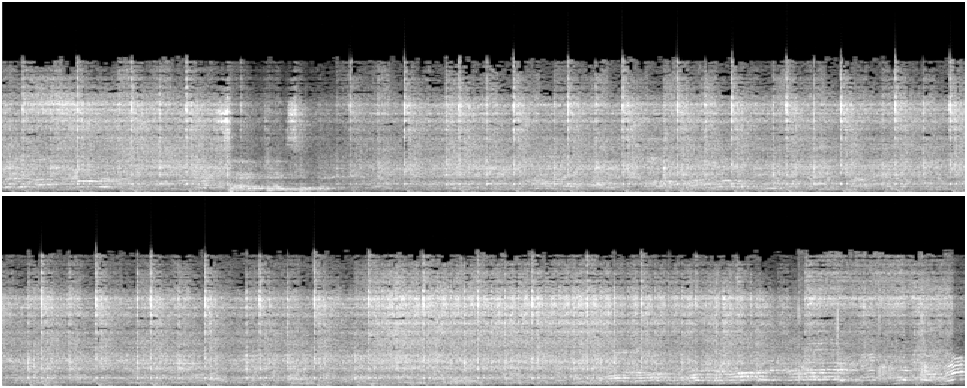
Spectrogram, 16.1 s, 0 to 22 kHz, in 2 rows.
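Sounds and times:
loud music with steady beat: 0.0s - 16.0s.

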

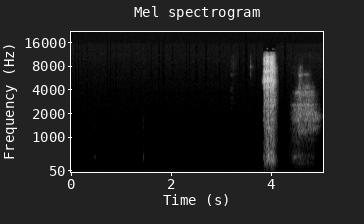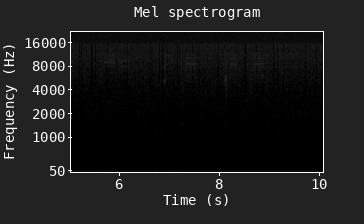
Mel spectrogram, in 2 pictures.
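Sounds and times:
person sneezing: 3.8s - 4.7s
sniff or exhale: 3.8s - 5.0s.

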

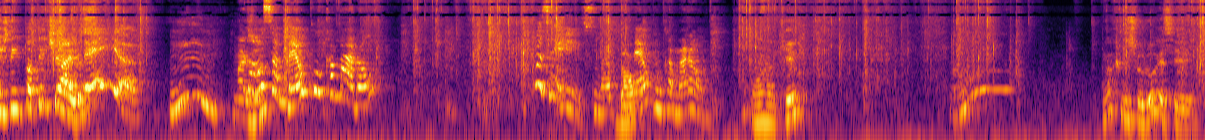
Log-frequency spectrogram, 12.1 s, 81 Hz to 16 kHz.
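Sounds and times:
snacks rustling and crunching: 0.0s - 1.6s, 2.7s - 6.5s, 7.1s - 12.0s.

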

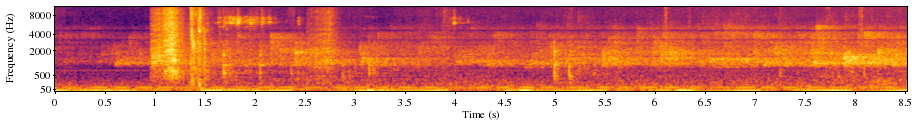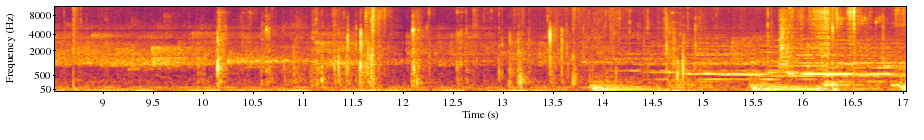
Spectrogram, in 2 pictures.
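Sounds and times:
water dripping: 0.0s - 17.0s
steady hiss: 0.9s - 17.0s.

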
